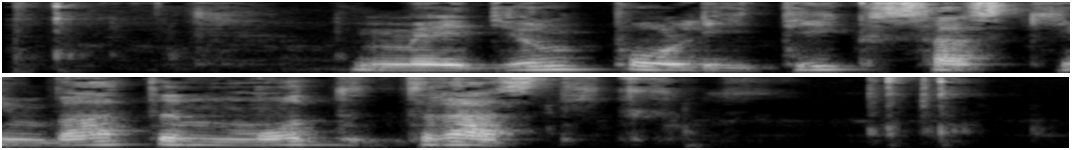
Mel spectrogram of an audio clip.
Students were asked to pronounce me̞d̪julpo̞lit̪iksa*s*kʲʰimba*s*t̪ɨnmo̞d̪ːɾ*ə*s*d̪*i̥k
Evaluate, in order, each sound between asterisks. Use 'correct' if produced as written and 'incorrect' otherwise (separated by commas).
correct, incorrect, incorrect, incorrect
